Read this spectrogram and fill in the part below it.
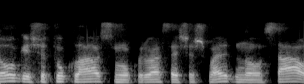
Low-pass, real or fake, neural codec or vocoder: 7.2 kHz; real; none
